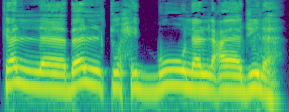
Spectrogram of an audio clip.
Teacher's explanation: فرواية حفص عن عاصم فيها إظهار اللام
